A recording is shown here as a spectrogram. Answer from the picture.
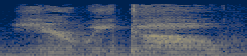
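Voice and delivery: hushed, breathy whisper. A narrator's reading. Pelican secretly to the boy before take-off, whispering. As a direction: whisper it very softly. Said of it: "the pelican whispered to me".

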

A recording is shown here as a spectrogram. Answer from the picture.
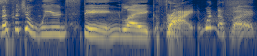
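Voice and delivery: loud, baffled disbelief; loud baffled outrage; incredulous. Real, not acted. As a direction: react like it's nonsense. Incredulous at commenter's word.

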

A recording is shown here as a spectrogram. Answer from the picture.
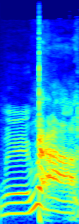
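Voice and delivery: loud snarling rah; piranha growl. Retold or imitated. Preacher imitating the belt biting like a piranha, loud growl. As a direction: bark it like a biting fish. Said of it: "It was like".

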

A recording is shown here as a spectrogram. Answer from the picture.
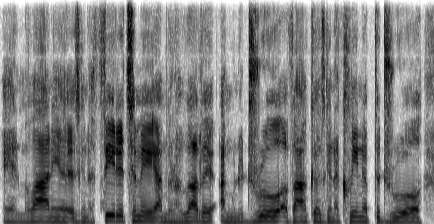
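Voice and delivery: bragging presidential impression in run-on phrases; Trump. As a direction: boast about the meal like a brash politician. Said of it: "what would Trump and Obama say".

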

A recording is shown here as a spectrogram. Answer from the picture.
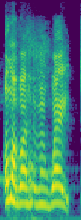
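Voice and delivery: high, exasperated aside; real exasperation. Real, not acted. Storyteller interrupted by someone nearby, real exasperated call.

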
